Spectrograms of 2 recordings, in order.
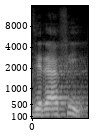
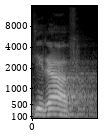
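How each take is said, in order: First: "giraffe" wrongly ending in a sounded -ee; "giraffe" misread with its final e voiced; common mispronunciation. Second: "giraffe" ending cleanly on the f; "giraffe" with the final e silent; correct pronunciation. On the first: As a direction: say "giraffe" as three syllables, ji-RA-fee. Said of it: "Most of the students pronounce". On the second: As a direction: say "giraffe" as two syllables, ji-RAAF. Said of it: "it is giraffe". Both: Shown as a demonstration.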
